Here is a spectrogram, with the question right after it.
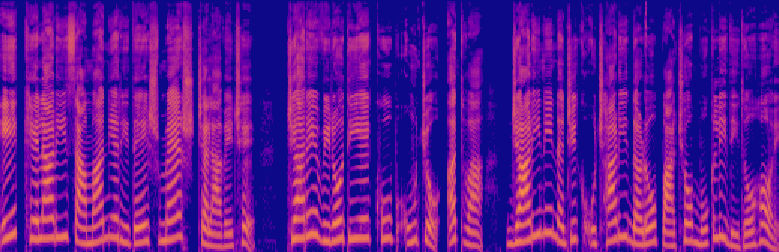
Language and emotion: Gujarati, neutral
